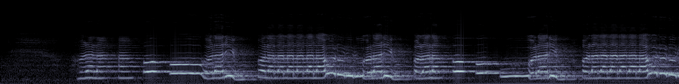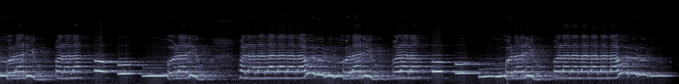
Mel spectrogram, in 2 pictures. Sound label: Jodel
